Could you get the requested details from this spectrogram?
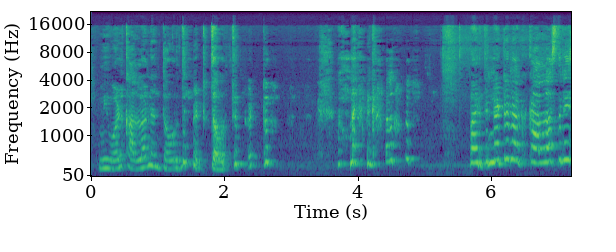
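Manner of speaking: laughing through the words, pitch climbing high and loud; giggling as the story gets absurd. Real, not acted. Laughing while retelling a nightmare. (నవ్వుతూ, గొంతు పైకి ఎక్కుతూ)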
